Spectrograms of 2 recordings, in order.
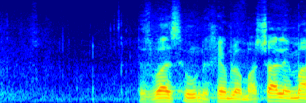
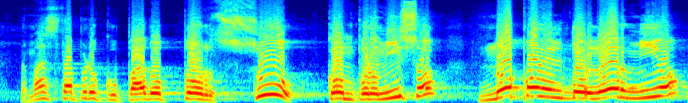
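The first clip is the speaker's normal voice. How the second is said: louder, higher retold protest from the hurt wife; hurt outburst; 8 semitones higher, 10 dB louder than usual. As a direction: let the wife's grievance burst out. Wife's hurt complaint, retold. (esposa dolida que estalla en reproche, más alto)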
